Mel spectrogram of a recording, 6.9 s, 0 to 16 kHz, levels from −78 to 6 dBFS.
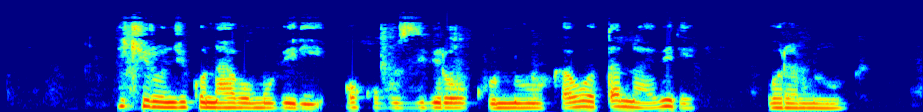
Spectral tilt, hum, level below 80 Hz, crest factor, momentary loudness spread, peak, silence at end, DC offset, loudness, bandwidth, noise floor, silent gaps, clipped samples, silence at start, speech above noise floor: -6 dB/octave; none; -46 dBFS; 14 dB; 10 LU; 0 dBFS; 0.6 s; under 0.1%; -14 LUFS; 9.2 kHz; -66 dBFS; none; under 0.1%; 0.9 s; 53 dB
